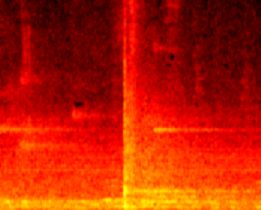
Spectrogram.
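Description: A futsal ball is kicked on the court.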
